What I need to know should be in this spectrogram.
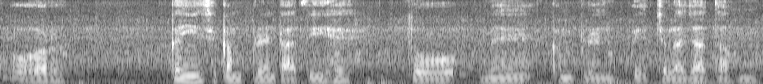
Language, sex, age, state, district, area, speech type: Urdu, male, 45-60, Delhi, Central Delhi, urban, spontaneous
